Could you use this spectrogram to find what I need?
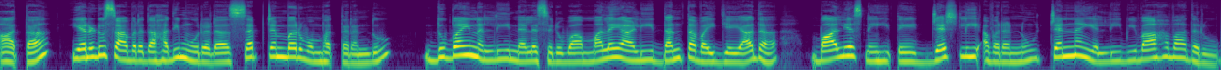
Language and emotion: Kannada, neutral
